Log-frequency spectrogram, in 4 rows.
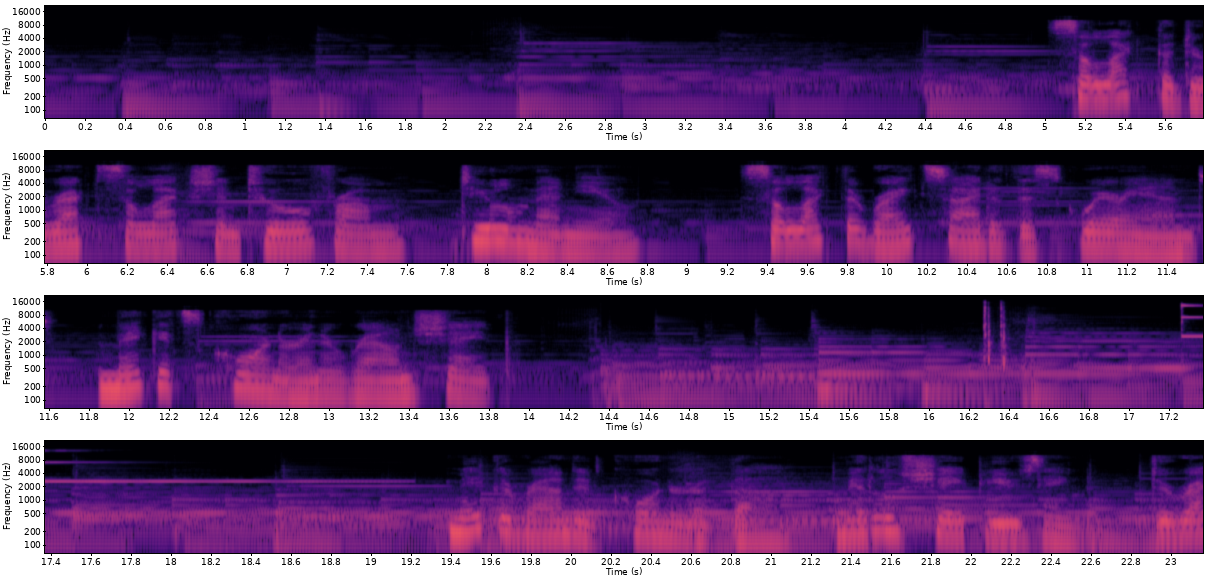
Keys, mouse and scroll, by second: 18.3 alt+scroll up 1, 19.0 alt+scroll up 1, 19.6 space, 19.8 click, 20.5 alt+scroll up 2, 21.5 scroll down 2, 22.4 alt+scroll up 2, 22.8 click.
